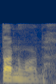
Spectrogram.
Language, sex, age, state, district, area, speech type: Punjabi, male, 30-45, Punjab, Jalandhar, urban, spontaneous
